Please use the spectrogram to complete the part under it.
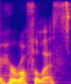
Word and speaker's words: Herophilus: Now, his name is Herophilus. I think I'm saying that wrong. It looks right. It's the word hero and then Phyllis, so Herophilus.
